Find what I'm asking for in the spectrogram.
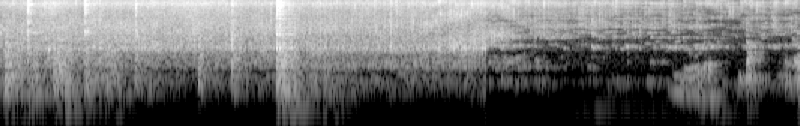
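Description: Ginger, garlic, tomato and spices frying in a pan, close crackling sizzle with repeated stirring scrapes that thin out into a quieter, wetter bubbling toward the end; no talking.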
